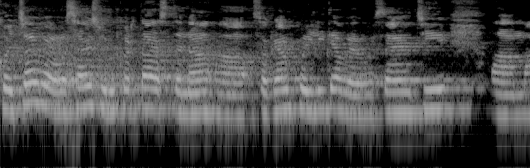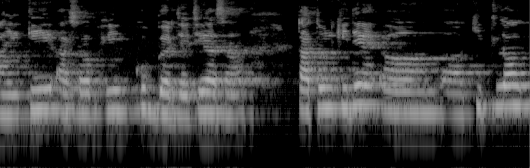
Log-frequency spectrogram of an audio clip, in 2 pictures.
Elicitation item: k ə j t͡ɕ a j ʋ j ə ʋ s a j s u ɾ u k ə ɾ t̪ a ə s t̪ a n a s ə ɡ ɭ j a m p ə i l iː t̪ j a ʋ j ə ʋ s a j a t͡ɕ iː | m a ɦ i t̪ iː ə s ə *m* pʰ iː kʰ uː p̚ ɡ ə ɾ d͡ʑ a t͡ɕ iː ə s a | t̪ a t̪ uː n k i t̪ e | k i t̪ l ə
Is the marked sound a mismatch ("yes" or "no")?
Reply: yes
